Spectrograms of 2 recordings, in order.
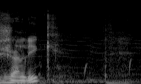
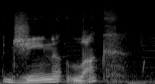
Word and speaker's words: Jean-Luc: Oh, my middle name is Jean-Luc, and people mispronounce it all my life as Gene Luck.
